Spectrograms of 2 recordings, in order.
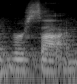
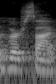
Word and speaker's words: Versailles: Not the palace part, the Versailles part. But of course, it's Kentucky, so they don't pronounce it correctly as the French word that it is, which I'll admit has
